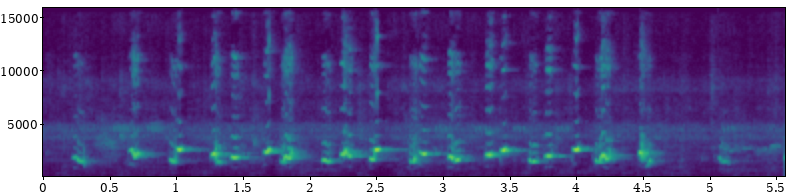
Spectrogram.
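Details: Clear morning song of a yellow-vented bulbul used to make other bulbuls sing: rapid, bubbly whistled notes in a steady chattering flow, ending with a short gap and two final notes.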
